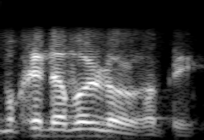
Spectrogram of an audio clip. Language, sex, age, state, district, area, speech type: Sindhi, male, 45-60, Maharashtra, Thane, urban, conversation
